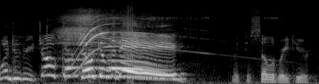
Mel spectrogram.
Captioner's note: whistle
